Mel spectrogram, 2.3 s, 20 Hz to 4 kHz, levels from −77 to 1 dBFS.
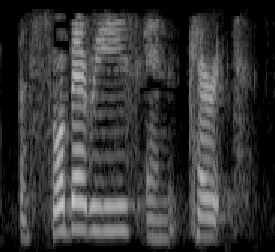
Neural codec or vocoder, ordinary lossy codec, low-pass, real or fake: vocoder, 44.1 kHz, 128 mel bands, Pupu-Vocoder; MP3, 16 kbps; 3.6 kHz; fake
